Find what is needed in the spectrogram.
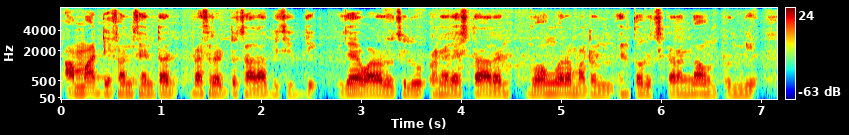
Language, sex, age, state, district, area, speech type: Telugu, male, 30-45, Andhra Pradesh, Nandyal, urban, spontaneous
